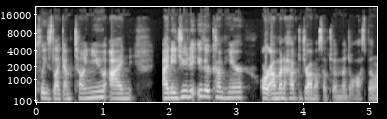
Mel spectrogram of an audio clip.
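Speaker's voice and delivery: ordinary delivery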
